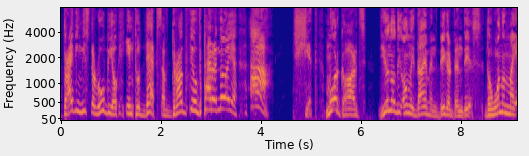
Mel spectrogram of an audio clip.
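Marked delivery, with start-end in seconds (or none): 3.8-4.2 startled yelp. Real, not acted. Sudden alarm during the heist. 4.6-5.1 whispered curse. Real, not acted. Quick curse as guards appear.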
